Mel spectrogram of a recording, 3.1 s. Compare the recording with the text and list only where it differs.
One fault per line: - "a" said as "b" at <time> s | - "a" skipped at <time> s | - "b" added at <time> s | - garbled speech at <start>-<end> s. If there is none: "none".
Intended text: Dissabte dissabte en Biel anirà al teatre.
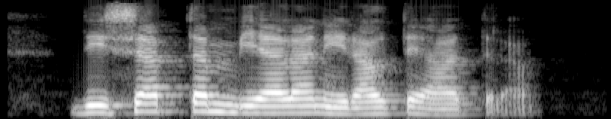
- "dissabte" skipped at 1.0 s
